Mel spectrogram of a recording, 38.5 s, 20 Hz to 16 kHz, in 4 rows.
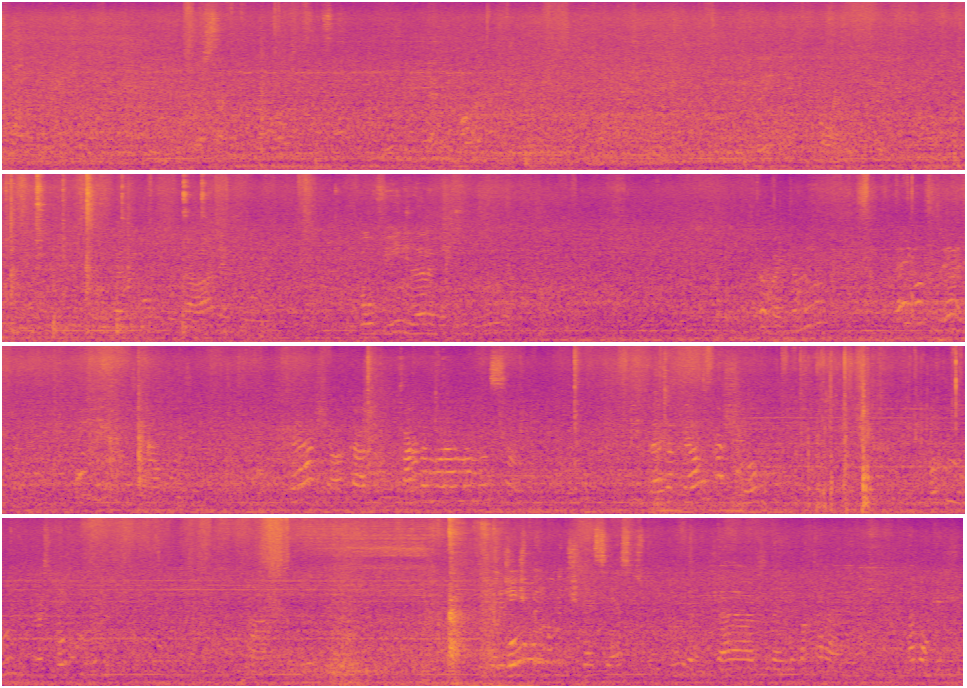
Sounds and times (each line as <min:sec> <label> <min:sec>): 0:00.0 Taking the train 0:38.5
